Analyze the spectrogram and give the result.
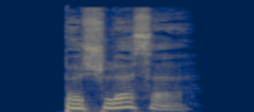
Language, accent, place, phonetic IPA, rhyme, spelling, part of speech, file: German, Germany, Berlin, [bəˈʃlœsə], -œsə, beschlösse, verb, De-beschlösse.ogg
- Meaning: first/third-person singular subjunctive II of beschließen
